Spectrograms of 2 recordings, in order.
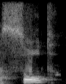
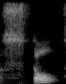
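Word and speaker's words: Solt: It's uh Salt Productions. So S O L T Productions is So you telling me it's salt? It's not stol. Yeah, you've been saying it wrong the whole time.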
